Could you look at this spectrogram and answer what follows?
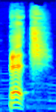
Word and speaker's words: Beth: And then the name Beth is pronounced Betch.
